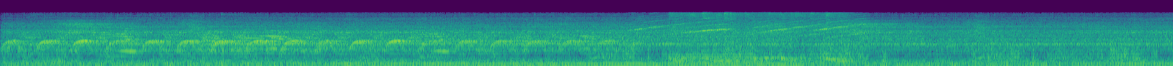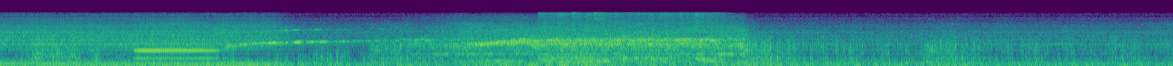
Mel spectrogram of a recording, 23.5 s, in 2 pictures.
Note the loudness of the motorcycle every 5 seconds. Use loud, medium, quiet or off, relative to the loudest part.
loud, loud, loud, medium, medium.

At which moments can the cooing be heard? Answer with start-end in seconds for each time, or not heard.
6.7-8.6, 17.1-19.1.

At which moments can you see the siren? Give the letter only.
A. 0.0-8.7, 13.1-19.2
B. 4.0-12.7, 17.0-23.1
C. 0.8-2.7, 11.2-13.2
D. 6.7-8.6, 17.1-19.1
A.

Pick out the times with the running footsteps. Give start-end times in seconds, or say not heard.
not heard.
